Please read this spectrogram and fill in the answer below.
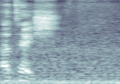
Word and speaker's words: Ateş: My family name is Ateş. Ateş. A-T-E-S. S with a syllable. Ateş.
